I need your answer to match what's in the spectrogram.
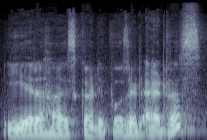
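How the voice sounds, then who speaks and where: Mellow-voiced man walking through a screen tutorial. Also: medium pitch, flat delivery, a little slow. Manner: casual, thinks aloud while clicking through steps; mixes English phrases into his speech. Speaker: crypto tutorial host. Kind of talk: screen-recorded walkthrough tutorial.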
